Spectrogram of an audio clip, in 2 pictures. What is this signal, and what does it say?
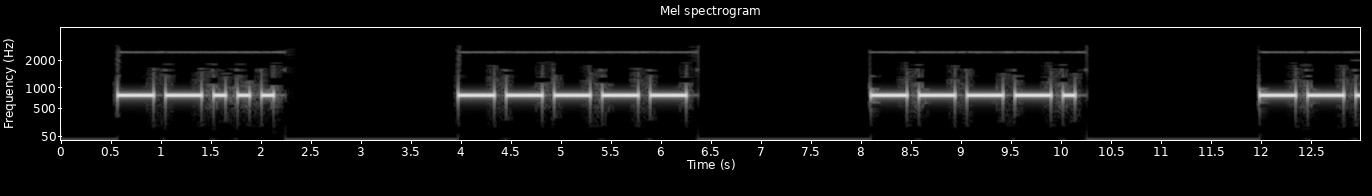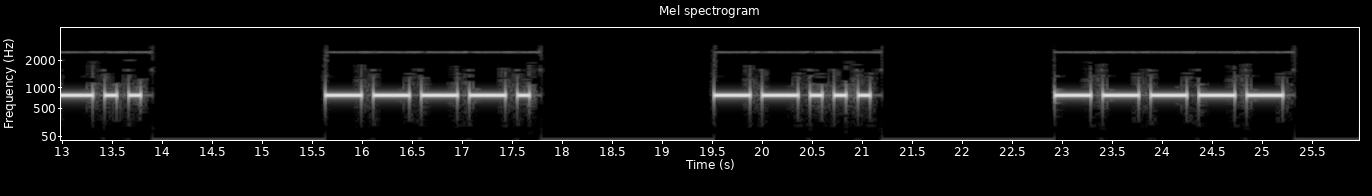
Morse code, heard as a keyed tone, about 10 wpm, 800 Hz. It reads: 7 0 9 8 9 7 0
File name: ct2idw / exerc14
